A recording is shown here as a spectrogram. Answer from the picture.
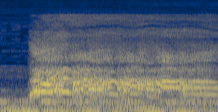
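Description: A loud, shrill scream bursts in after a brief silence and holds for about two seconds, strained and piercing, unbroken by any talk.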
